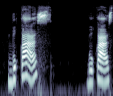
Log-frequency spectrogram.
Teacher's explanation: the emphasis is on the second syllable that means open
